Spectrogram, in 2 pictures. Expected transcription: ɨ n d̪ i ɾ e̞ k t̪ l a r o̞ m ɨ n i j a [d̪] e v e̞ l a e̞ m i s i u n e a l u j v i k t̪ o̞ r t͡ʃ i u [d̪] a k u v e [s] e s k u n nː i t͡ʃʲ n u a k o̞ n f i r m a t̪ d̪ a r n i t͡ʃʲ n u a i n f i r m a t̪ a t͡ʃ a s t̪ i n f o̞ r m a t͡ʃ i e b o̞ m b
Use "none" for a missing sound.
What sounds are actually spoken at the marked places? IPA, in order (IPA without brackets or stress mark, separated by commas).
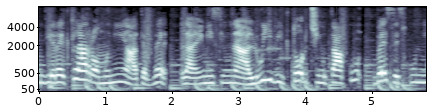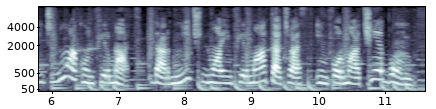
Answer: t̪, t̪, s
